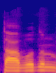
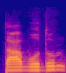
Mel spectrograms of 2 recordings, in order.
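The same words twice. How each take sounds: No difference in how they are said.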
